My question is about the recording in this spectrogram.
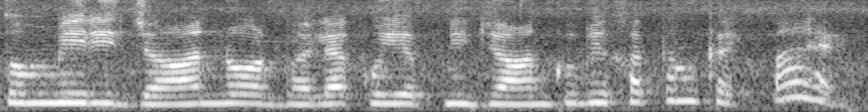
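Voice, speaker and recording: A woman voicing a grieving young husband in a read-aloud story, her own high voice barely changed. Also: steady tone, darkish tone, highs cut off, slight background noise, close to an everyday voice. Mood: coaxing.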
